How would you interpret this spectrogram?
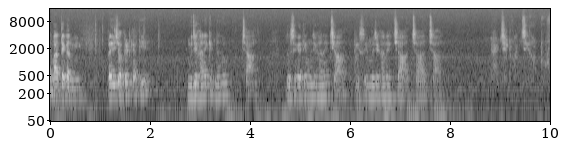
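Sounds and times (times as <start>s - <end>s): man whispering: 8.8s - 10.0s.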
